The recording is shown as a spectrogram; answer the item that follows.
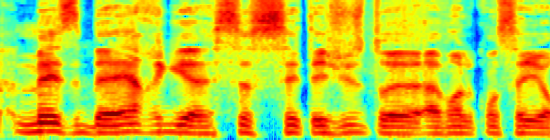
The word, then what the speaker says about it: Meseberg: Je ne sais pas si je le prononce bien, Natacha. – Mon avis, ça doit se prononcer Meseberg.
